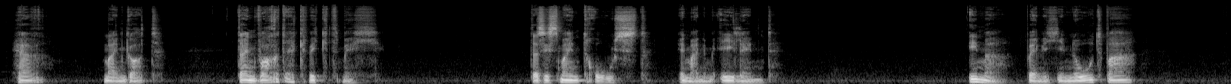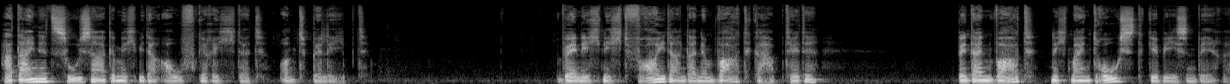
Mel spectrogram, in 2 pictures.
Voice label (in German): Lesung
